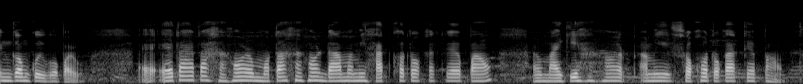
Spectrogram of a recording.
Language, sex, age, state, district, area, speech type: Assamese, female, 60+, Assam, Dibrugarh, rural, spontaneous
